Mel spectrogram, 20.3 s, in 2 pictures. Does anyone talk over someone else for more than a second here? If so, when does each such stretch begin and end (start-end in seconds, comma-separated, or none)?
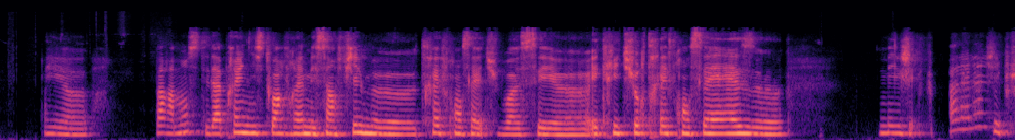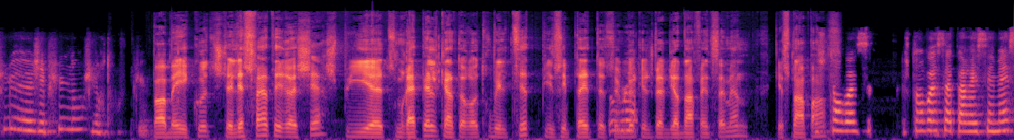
none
